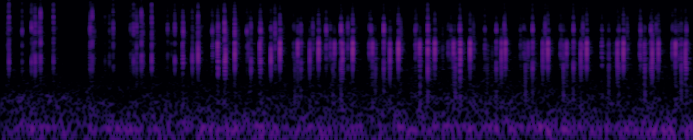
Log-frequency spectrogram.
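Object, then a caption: Handheld game console with glass screen and plastic body. Long nails tap rapidly on the glass touchscreen of a Nintendo Switch handheld console with a plastic body. The result is a quiet, dense run of quick, bright, dry clicks with almost no low end and no ring.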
